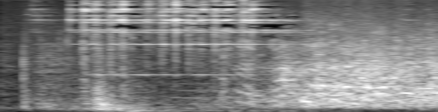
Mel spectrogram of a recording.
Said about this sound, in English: Okay, I just rang my bell, okay?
